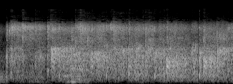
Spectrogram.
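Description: Applause from a small audience of guests, dense and steady clapping.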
